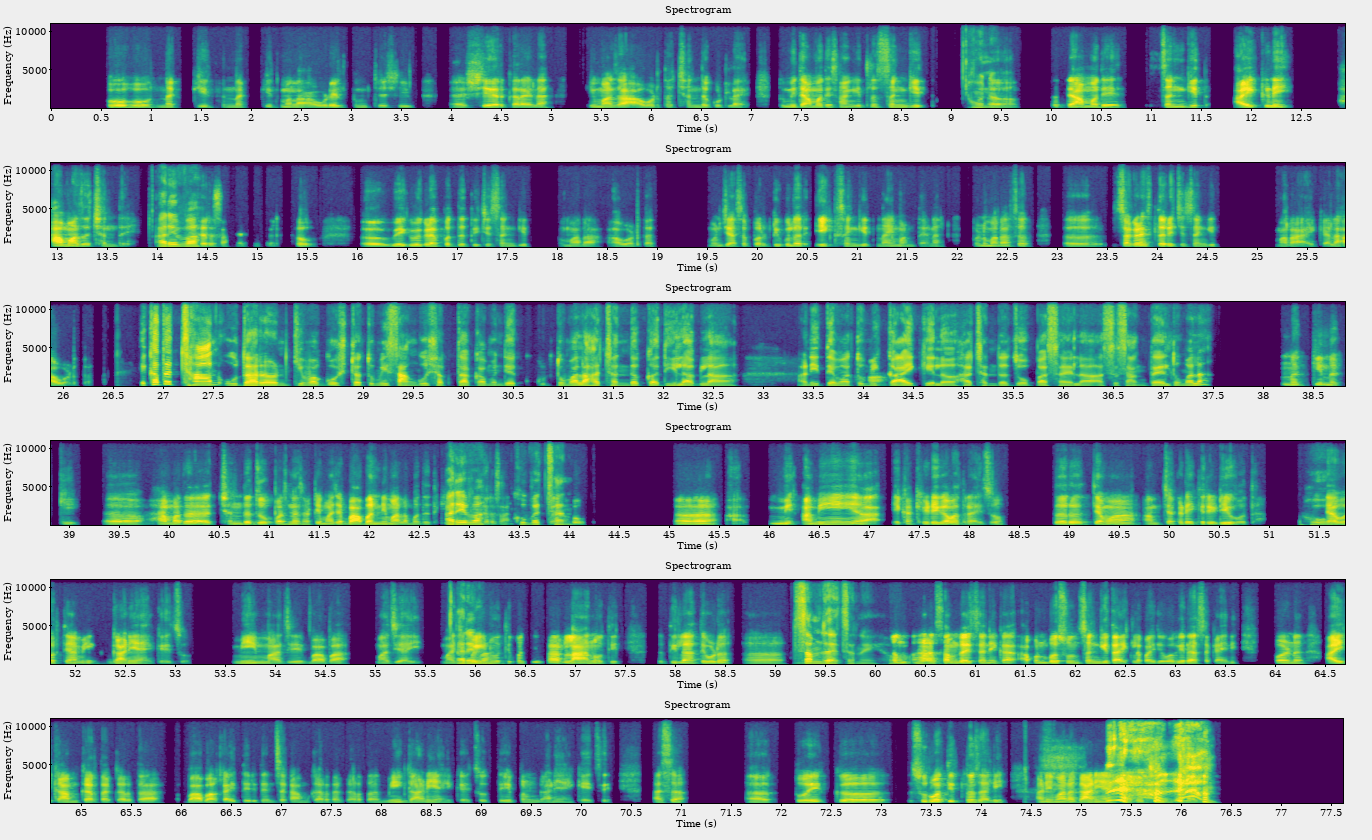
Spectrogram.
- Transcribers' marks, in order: in English: "शेअर"; tapping; other background noise; cough
- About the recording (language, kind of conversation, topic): Marathi, podcast, तणावात तुम्हाला कोणता छंद मदत करतो?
